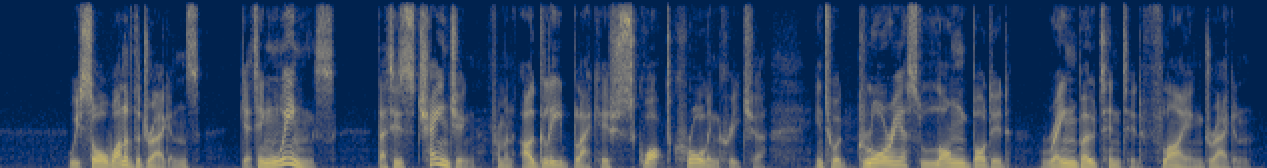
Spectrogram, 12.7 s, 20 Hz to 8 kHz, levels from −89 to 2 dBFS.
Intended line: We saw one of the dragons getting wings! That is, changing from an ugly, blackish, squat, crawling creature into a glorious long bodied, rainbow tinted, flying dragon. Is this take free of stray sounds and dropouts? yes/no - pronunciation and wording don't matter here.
yes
